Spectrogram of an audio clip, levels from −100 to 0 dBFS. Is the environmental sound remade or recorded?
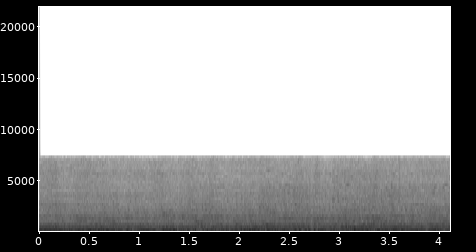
remade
